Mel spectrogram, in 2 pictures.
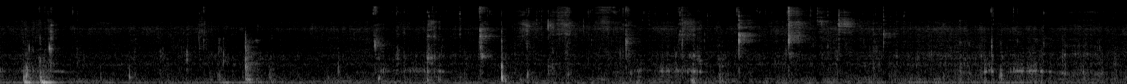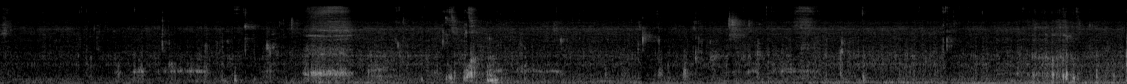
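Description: Close-miked mouth sounds of eating steamed momo dumplings dipped in sauce: chewing with scattered wet clicks and lip smacks. Near the end, a slurp as the sauce is sipped from the bowl.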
